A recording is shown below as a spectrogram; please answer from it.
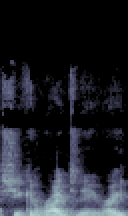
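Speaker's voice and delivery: usual speaking voice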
